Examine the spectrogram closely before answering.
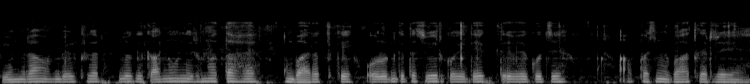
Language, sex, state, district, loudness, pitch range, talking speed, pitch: Marwari, male, Rajasthan, Nagaur, -35 LUFS, 120-130 Hz, 175 wpm, 125 Hz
